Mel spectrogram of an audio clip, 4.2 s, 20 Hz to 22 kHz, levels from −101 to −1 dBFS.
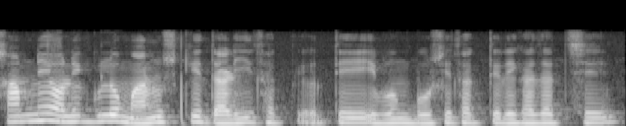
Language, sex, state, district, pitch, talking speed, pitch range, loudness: Bengali, male, West Bengal, Cooch Behar, 150 Hz, 160 wpm, 140-175 Hz, -17 LUFS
